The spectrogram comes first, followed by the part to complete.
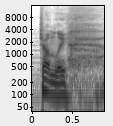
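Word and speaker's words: Cholmondeley: chamley again chy yep not not how I would pronounce that name chomley Chumley um CH yep the chum I just like how do you get there from that how do you get to Chumley from over a long period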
